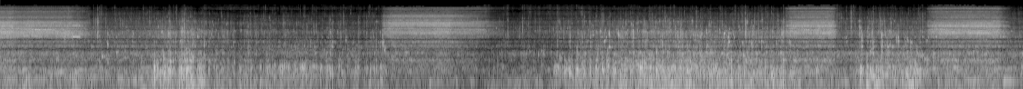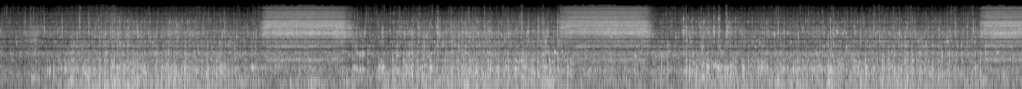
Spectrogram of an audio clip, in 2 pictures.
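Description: Scuba diver breathing through a regulator underwater: a short hiss of inhaled air every four to six seconds, each followed by a longer rumbling rush of exhaled bubbles.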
